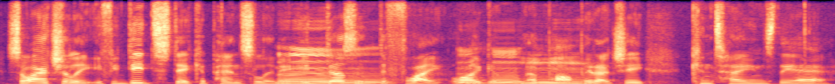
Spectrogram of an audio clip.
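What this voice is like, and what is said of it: Put-on British accent. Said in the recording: “I said it in a British accent ... That did sound really fancy”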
